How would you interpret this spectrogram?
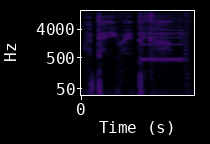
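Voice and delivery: hushed whisper so the call can't hear. Real, not acted. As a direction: whisper it under your breath. Everyone be quiet.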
